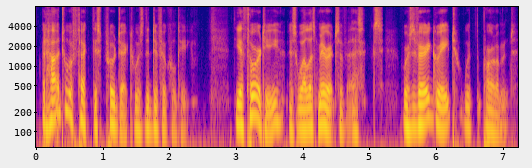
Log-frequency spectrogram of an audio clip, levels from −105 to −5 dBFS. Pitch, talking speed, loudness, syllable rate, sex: 120 Hz, 190 wpm, -20 LUFS, 6.0 syllables/s, male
